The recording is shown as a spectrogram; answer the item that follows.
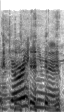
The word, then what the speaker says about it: Doraemon: Doraemon. Oh, Doraemon. If you want to get technical, sorry.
